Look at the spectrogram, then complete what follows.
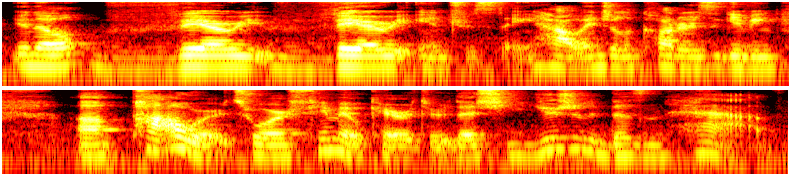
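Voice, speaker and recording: A low-pitched woman talks through a literary analysis in a casual, chatty way. She is informal and playful, dropping asides to the viewer. Background noise is audible in the recording. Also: moderate pace, a little mellow. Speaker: host of a literature video series.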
